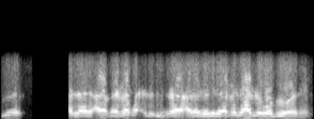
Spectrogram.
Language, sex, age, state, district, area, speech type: Malayalam, male, 60+, Kerala, Pathanamthitta, rural, conversation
